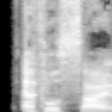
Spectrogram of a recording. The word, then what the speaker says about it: Ebelthite: yourself yeah well firstly well done pronouncing my name uh people really struggle with that but e site was perfect so um yeah so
